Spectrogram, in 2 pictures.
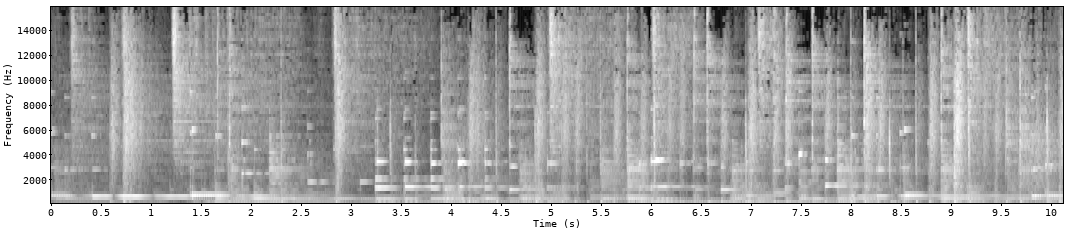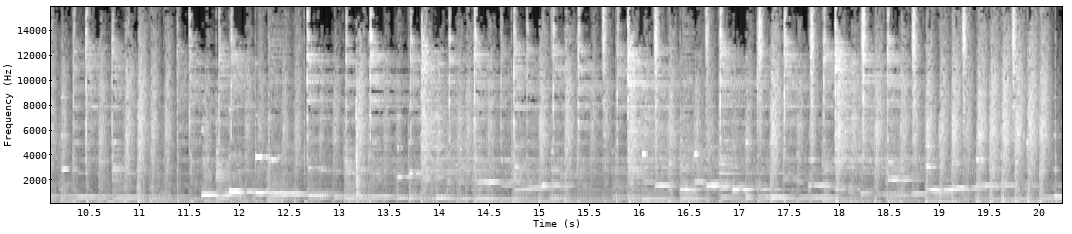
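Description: A vibraphone solo rings out over a full, busy band backing, with quick melodic runs and steady rhythm, loud and continuous throughout, with no voices.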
